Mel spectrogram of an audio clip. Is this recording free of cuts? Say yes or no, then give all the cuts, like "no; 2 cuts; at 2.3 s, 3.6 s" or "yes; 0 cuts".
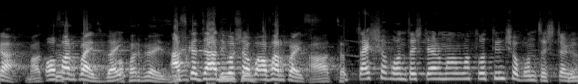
no; 1 cut; at 3.5 s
